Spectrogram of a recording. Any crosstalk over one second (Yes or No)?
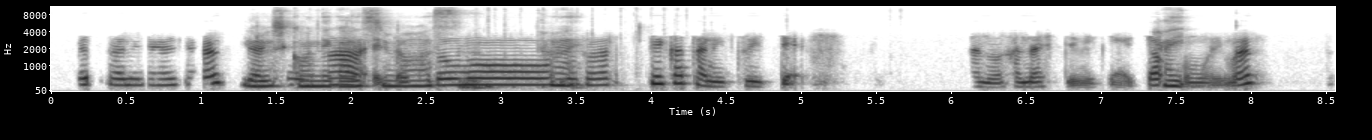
Yes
